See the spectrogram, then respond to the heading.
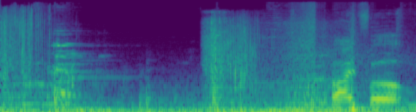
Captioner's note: metal clanging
